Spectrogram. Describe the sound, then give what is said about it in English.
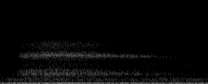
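A slow, soft breath in and out during a guided breathing exercise, a faint airy hiss lasting about a second over a low, steady hum. “let's anchor in this present moment and breathe in together. And out.”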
